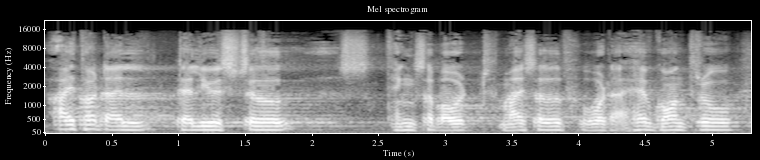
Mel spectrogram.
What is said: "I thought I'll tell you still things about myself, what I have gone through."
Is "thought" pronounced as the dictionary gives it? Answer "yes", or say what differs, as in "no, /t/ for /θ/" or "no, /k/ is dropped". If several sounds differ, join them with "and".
no, /t/ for /θ/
